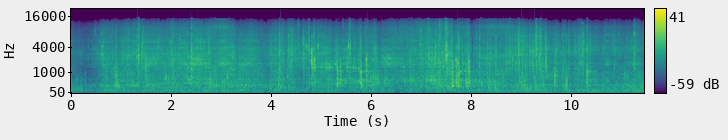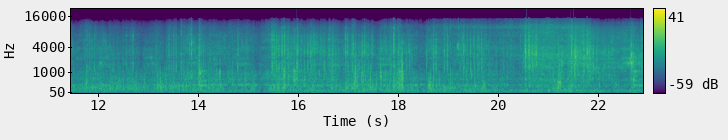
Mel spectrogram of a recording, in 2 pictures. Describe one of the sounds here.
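Bicycle tyres roll and squelch over muddy grass.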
